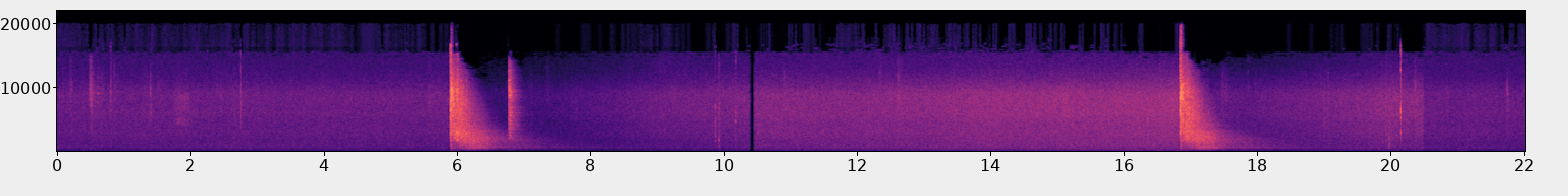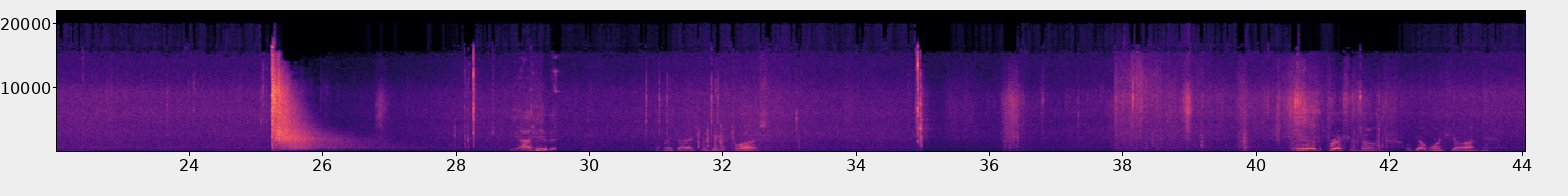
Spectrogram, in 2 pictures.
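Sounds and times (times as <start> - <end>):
steady wind-like noise: 0.0 - 44.0
small sharp crack: 5.9 - 7.2
rifle shots ringing out: 5.9 - 7.8, 16.8 - 18.4, 25.2 - 27.2.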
